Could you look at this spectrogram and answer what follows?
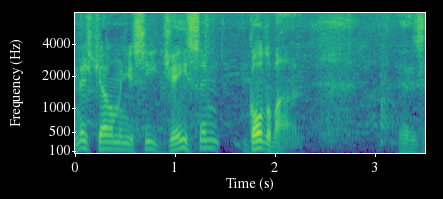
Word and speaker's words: Goberdhan: He goes under Joe Wilson Torres, okay, and he's going to be playing this gentleman you see, Jason Goberdhan, is how he pronounces his name.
